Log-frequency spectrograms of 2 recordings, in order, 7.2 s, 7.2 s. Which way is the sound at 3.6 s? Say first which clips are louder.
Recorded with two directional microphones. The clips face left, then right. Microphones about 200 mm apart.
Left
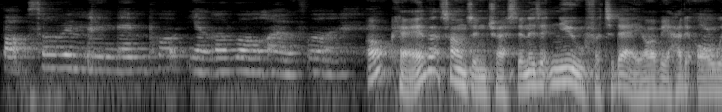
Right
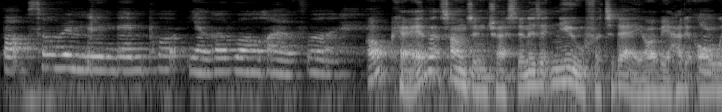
Left 3 dB; 30° left (ahead or behind).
